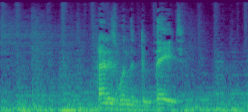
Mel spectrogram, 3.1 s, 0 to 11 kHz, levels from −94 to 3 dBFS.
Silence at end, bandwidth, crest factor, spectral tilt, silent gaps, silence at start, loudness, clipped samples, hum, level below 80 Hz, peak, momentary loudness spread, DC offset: 0 s; 10 kHz; 16 dB; -6.5 dB/octave; none; 0 s; -26 LUFS; under 0.1%; none; -30 dBFS; -10 dBFS; 9 LU; under 0.1%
